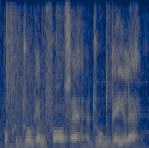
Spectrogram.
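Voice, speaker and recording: A man's voice: fairly high pitch, fairly even intonation, moderate pace. Blunt northeast English man, music behind. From northeast England. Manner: blunt, profane. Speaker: interviewee. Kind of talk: documentary interview.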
